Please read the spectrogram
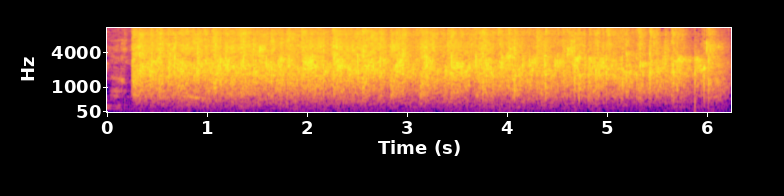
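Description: Studio audience applauding. The applause breaks out just after an on-stage introduction and keeps up at a steady level until it stops about six seconds in.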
